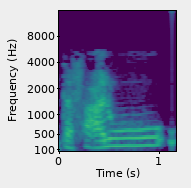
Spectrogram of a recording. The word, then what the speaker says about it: تفعلوا: فإن لم تفعلوا ولن تفعلوا، هذه الألف هي موجودة في الرسم لكن لا تنطق، لا اعتداد بها في النطق.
